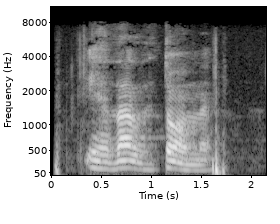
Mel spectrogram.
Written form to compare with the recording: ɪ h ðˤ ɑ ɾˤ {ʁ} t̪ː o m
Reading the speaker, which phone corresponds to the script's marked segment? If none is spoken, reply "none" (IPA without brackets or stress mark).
ð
